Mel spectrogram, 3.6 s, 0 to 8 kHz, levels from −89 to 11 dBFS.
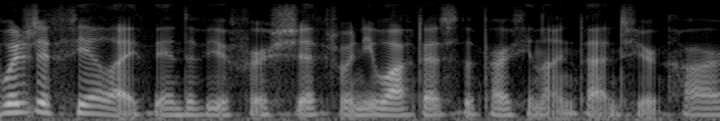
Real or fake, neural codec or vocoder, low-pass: fake; autoencoder, 22.05 kHz, a latent of 192 numbers a frame, VITS, trained on many speakers; 7.2 kHz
